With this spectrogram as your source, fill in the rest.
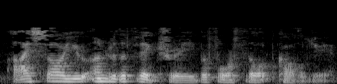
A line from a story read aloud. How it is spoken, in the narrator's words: softly says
